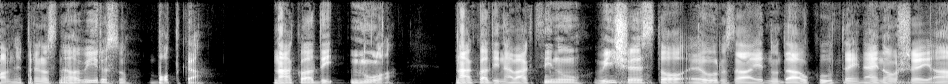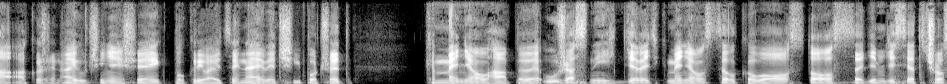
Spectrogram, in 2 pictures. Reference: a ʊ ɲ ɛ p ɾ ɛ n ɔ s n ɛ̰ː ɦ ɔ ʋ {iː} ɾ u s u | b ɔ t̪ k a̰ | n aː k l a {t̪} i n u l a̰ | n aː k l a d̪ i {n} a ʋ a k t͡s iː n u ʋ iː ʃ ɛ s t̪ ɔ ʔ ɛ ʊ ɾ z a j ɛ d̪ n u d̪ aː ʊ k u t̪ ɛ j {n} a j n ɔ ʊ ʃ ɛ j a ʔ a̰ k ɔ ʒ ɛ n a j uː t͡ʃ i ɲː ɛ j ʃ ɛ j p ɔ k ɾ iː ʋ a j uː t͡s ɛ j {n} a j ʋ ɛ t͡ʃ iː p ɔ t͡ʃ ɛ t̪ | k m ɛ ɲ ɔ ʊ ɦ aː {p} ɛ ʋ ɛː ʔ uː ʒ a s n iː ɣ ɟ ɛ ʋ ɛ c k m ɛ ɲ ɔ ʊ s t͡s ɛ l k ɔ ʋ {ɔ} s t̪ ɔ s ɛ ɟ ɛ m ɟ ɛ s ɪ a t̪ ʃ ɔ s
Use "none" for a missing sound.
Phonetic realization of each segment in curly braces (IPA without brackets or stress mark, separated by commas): iː, d̪, n, n, n, p, ɔ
